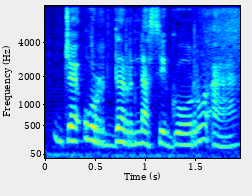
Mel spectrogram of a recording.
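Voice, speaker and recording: A woman's voice: mid-range voice, a little slow, lightly acted. A woman playing a meddling village neighbor in an Ilocano comedy drama, exclamatory and scolding, with an Ilocano accent. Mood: wary. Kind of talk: Ilocano comedy radio-style drama acting.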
